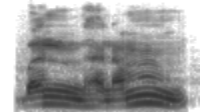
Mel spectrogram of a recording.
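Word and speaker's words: बन्धनम्: तो इस अनुस्वार के स्थान पर क्या हो जाएगा? ना हो जाएगा। शब्द क्या बन जाएगा हमारा? बंधन बनेगा ना। इस प्रकार से बंधनम बन जाएगा, बंधनम।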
